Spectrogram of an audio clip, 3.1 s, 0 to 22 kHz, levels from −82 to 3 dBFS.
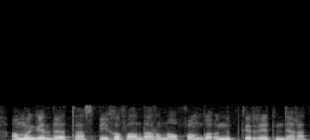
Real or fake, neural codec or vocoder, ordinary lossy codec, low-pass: fake; codec, 24 kHz, 0.9 kbps, WavTokenizer, medium speech release version 2; none; 5.4 kHz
